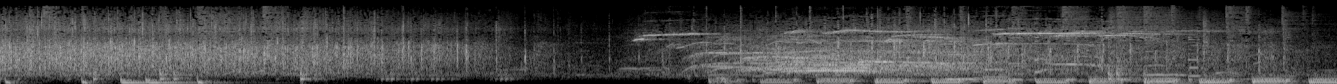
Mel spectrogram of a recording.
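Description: A crowd bursts into loud, steady applause for a friend called the shark (el tiburón). It briefly dips, then swells again into cheering and whistles over a rhythmic, pounding beat.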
